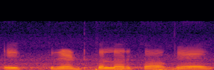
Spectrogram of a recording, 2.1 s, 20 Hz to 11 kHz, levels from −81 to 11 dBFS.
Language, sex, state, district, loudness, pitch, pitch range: Hindi, female, Punjab, Pathankot, -15 LUFS, 200 Hz, 195-210 Hz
